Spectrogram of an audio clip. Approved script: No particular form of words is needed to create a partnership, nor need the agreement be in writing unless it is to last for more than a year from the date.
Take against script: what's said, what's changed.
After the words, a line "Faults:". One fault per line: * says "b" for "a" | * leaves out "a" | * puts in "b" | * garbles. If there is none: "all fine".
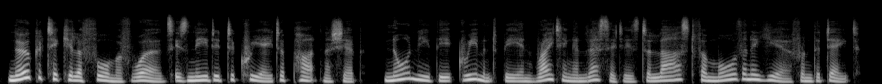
No particular form of words is needed to create a partnership, nor need the agreement be in writing unless it is to last for more than a year from the date.
Faults:
all fine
